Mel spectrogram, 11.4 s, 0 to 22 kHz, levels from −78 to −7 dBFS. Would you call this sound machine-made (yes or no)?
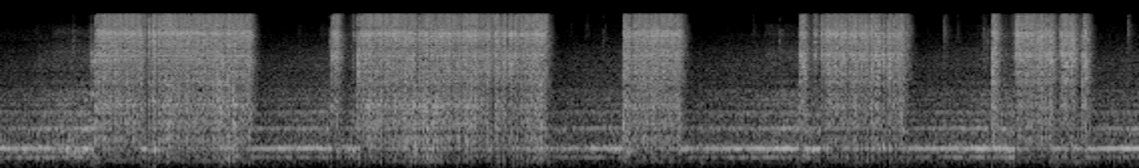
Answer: no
